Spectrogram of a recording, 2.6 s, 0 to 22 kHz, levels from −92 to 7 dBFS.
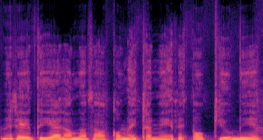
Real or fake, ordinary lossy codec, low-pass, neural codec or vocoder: fake; none; none; codec, 44.1 kHz, 1.7 kbps, Pupu-Codec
